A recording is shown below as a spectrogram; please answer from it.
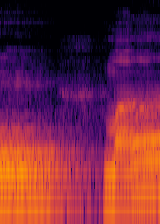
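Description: A man singing a Sufi kalam in long, held, ornamented notes. One phrase fades away about a second in, and a new phrase starts strongly just after.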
